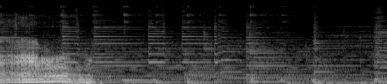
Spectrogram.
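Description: A dog growls and grumbles up close, loudest in the opening moment and then continuing in a lower, uneven rumble with brief whiny edges. No one speaks.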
